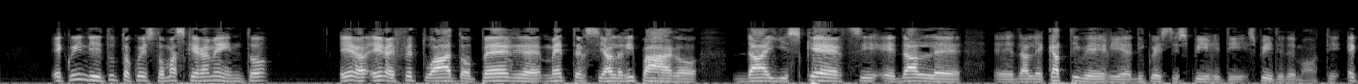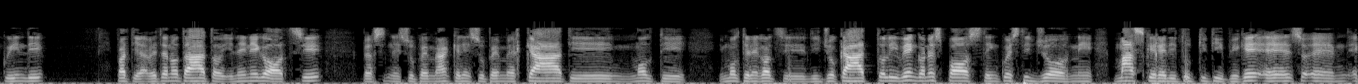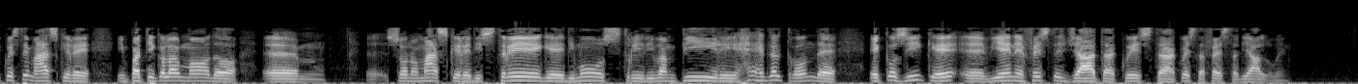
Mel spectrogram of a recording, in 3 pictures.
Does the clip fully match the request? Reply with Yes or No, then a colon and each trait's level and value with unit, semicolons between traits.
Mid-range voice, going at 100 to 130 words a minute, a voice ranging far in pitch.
No: medium, 150 Hz; average, 120 wpm; average, 3.5 semitones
